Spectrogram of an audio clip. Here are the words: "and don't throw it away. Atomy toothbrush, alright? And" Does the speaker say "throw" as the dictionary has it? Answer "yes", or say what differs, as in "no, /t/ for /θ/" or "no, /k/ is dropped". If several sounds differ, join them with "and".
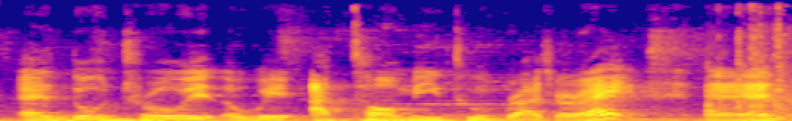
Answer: no, /t/ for /θ/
